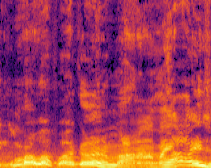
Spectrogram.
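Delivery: drawn-out high cry of pain and rage; pained yell. Retold or imitated. Inmate maced in the eyes, howling in pain. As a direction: stretch it out, high and strained. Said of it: "and I'm like".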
